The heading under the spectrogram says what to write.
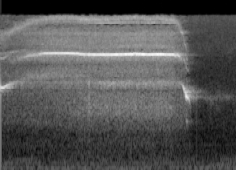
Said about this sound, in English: You hear how it starts and ends with a whistle?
